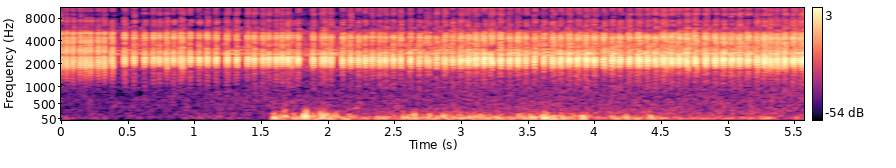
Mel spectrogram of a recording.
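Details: Cicada, called cheeveedu in Malayalam, heard close up. A shrill, high-pitched drone pulses rapidly and continuously throughout, with low rustling and handling noise joining after about one and a half seconds.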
